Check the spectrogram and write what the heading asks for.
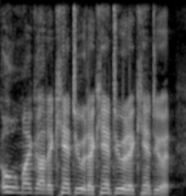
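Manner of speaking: high-pitched, repetitive fretting; acted panic. Girl reacts to a maggoty real hand, panicking.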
